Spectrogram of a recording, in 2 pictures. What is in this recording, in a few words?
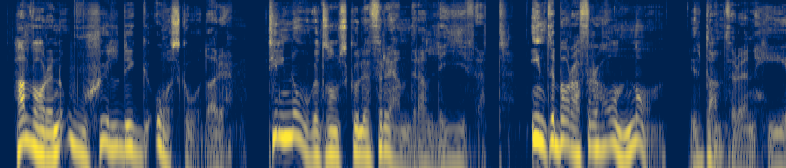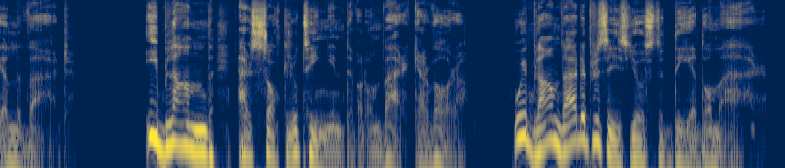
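promo, Swedish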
